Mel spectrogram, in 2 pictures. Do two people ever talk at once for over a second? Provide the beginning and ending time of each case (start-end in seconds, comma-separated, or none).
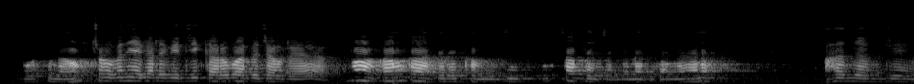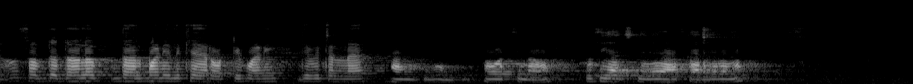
none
